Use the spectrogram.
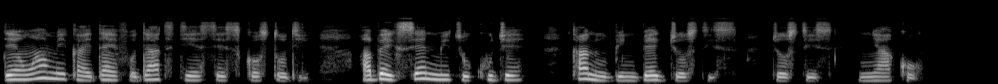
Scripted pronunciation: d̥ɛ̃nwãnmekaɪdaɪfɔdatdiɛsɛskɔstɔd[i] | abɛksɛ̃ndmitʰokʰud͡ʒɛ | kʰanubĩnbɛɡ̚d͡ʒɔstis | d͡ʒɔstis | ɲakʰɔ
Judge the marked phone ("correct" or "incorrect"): correct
